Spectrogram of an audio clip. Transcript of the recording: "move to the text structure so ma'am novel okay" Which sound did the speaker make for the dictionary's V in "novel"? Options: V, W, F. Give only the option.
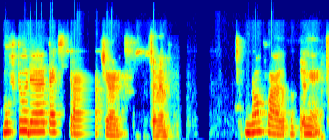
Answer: F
